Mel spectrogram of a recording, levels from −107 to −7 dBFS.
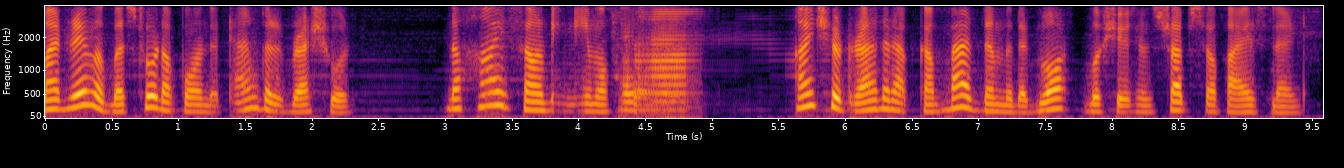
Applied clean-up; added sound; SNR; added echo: neural separator model SepFormer WHAMR!.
